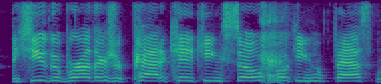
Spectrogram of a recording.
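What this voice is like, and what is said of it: Strong put-on Southern accent. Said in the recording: “My southern accent came out hard.”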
